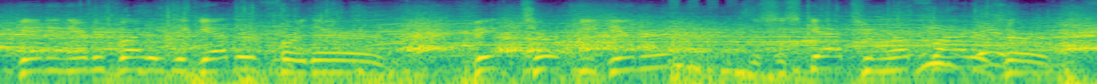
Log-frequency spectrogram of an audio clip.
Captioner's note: crowd din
